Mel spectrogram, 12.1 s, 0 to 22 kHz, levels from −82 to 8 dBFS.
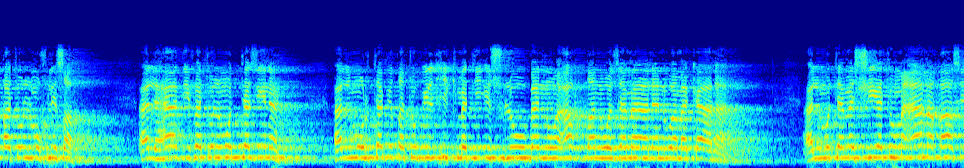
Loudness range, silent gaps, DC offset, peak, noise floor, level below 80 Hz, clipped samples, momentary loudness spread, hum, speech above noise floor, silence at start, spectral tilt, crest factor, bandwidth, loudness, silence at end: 2 LU; none; under 0.1%; -8 dBFS; -43 dBFS; -56 dBFS; under 0.1%; 12 LU; none; 25 dB; 0 s; -2.5 dB/octave; 12 dB; 7.2 kHz; -19 LUFS; 0 s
